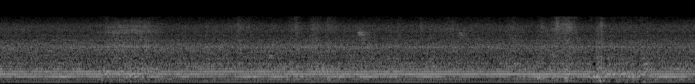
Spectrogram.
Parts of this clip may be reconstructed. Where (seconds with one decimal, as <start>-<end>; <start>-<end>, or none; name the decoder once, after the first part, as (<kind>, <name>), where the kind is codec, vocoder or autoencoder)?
1.0-1.5 (vocoder, Vocos); 5.9-6.5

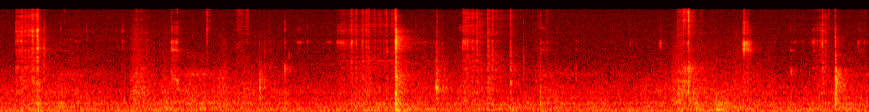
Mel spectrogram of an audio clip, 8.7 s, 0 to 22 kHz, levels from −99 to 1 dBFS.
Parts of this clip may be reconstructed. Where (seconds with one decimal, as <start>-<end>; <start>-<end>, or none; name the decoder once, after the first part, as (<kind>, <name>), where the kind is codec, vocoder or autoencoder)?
0.7-1.5 (vocoder, Vocos)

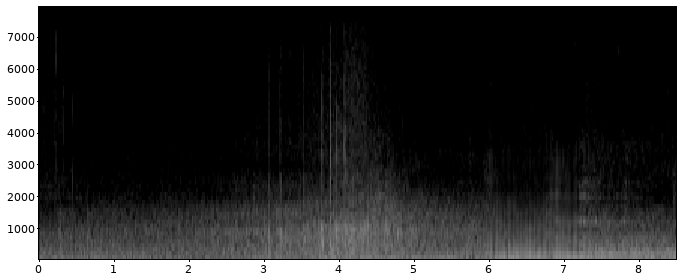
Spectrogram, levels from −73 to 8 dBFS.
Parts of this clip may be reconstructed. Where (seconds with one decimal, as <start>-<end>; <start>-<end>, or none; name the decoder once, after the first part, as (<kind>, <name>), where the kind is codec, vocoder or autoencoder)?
6.0-7.2 (vocoder, Vocos)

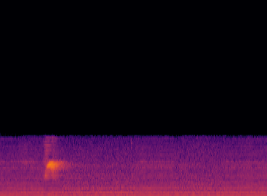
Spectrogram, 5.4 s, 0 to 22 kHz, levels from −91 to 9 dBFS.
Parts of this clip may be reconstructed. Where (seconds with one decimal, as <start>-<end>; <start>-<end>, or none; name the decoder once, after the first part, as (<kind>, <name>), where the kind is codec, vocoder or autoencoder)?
0.0-1.2 (vocoder, Vocos); 2.7-3.5; 4.5-5.4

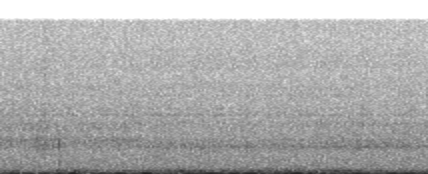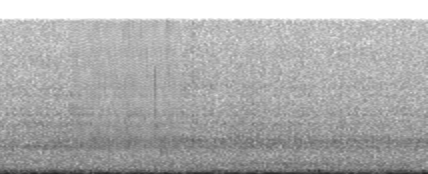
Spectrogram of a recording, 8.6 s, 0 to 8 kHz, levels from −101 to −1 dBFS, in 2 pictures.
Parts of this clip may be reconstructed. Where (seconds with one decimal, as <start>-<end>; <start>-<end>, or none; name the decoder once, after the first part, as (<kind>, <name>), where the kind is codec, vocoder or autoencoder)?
5.0-6.1 (vocoder, Vocos)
